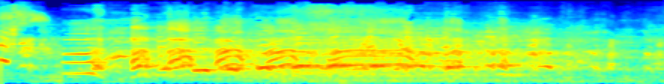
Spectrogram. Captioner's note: laughter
